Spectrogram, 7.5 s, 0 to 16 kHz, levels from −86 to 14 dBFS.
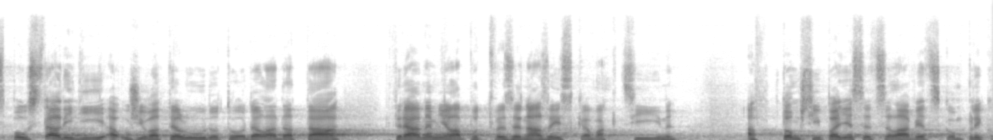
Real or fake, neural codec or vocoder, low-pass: real; none; 14.4 kHz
